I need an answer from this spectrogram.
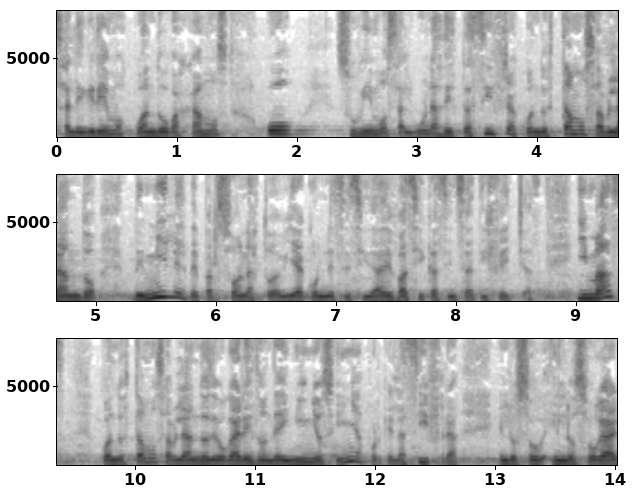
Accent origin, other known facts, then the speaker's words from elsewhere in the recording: Uruguay; no es una cifra que como uruguayos nos debe decir que realmente vamos en el camino correcto.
